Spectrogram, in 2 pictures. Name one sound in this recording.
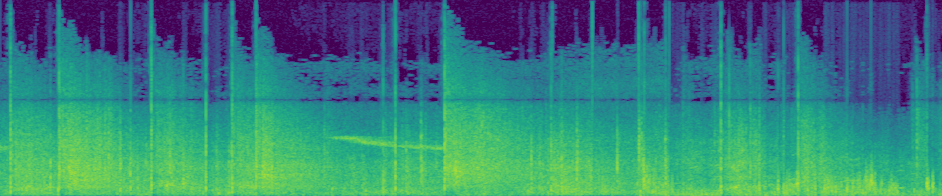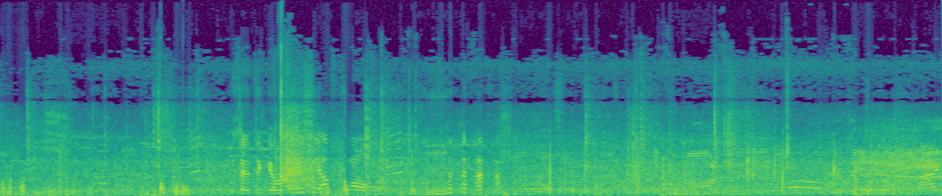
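Firecrackers bang and crackle repeatedly outdoors, near and far.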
